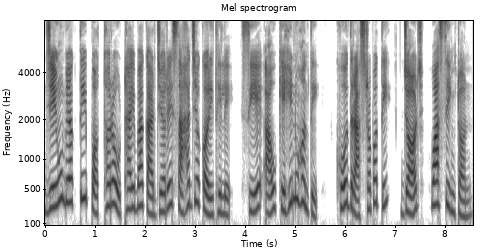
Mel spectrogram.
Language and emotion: Odia, neutral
